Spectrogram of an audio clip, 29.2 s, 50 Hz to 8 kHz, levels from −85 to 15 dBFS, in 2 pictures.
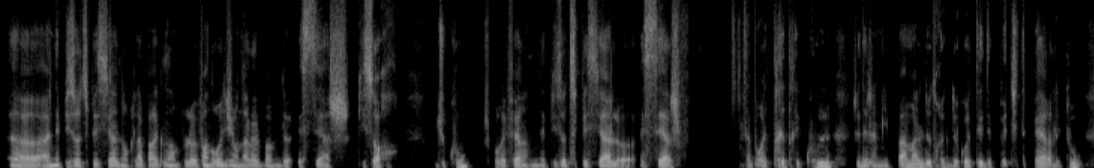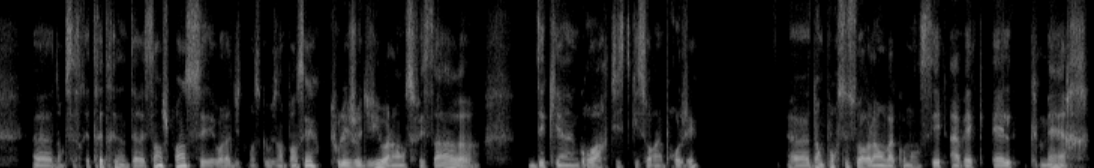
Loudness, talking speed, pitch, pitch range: -31 LUFS, 195 wpm, 100 Hz, 95-120 Hz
